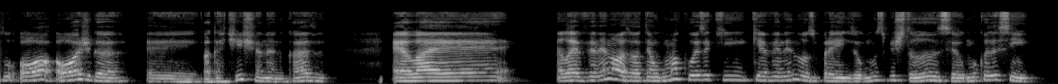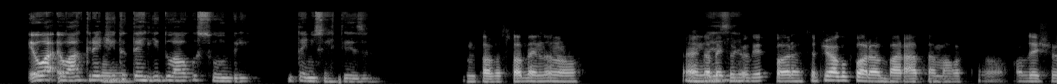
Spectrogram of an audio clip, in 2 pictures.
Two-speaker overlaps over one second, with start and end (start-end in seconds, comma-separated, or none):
none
